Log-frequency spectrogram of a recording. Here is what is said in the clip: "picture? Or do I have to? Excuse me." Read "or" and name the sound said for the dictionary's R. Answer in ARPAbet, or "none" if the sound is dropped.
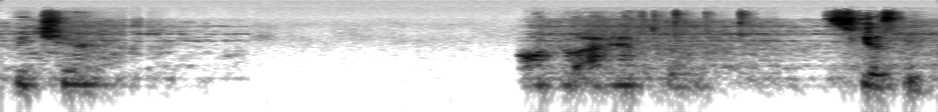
L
